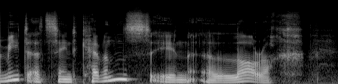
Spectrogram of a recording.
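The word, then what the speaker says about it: Laragh: at saint kevin's in laura is how i would pronounce it or lara maybe as others might l-a-r-a-g-h and that's in glendalough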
